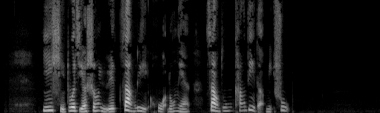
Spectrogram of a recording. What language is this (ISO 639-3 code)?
zho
